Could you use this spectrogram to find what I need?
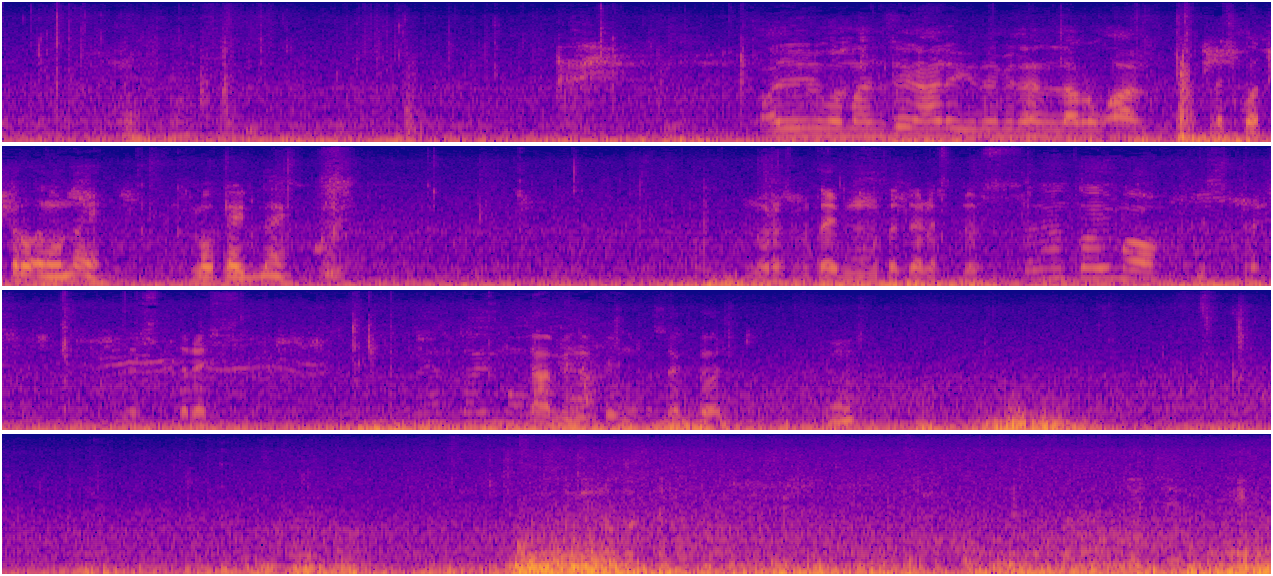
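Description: Leaves rustle as a young man handles food on them.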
